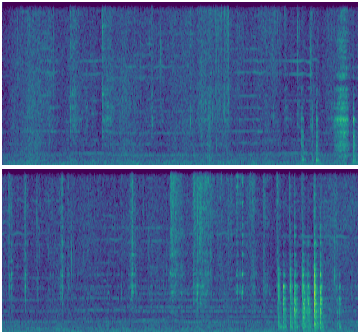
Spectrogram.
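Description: Quiet background music, with a few light clinks of plates and handling sounds about halfway through and again near the end as lamb chops are pressed into panko crumbs.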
